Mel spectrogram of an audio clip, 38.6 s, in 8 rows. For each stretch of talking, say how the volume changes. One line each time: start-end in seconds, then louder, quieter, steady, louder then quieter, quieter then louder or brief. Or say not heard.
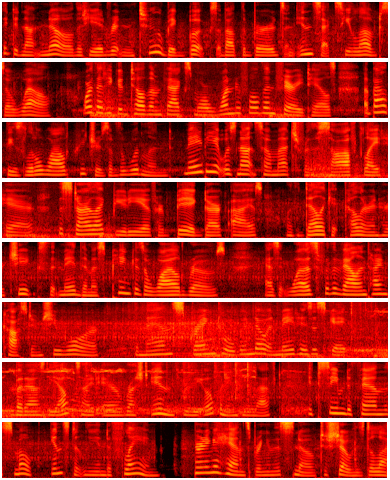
0.0-38.5 steady.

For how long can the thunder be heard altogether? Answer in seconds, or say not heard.
9 s.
